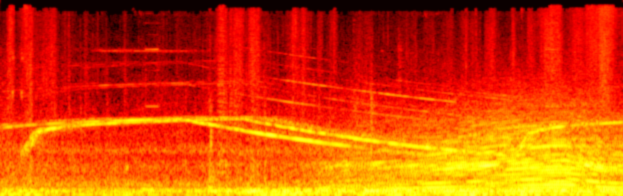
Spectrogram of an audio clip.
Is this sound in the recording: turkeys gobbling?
no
